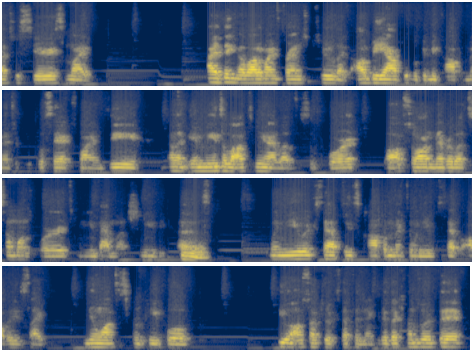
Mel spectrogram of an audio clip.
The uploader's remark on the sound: Apologies for the audio on this one.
